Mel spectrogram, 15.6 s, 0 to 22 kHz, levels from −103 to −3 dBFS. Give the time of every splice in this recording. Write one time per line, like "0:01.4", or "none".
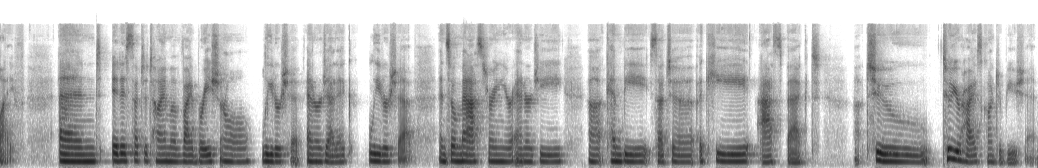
none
